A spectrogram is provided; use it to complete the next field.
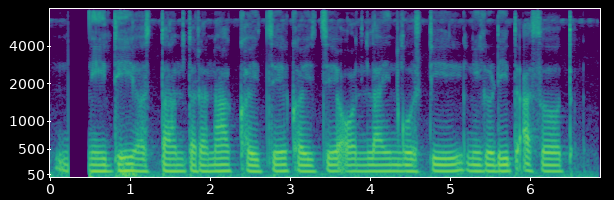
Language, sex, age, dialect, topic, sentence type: Marathi, male, 18-24, Southern Konkan, banking, question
